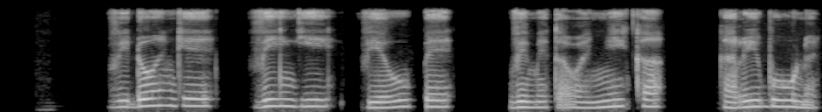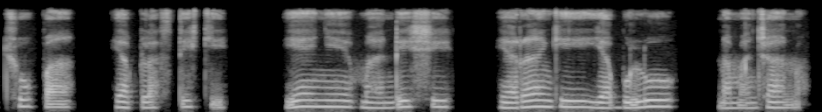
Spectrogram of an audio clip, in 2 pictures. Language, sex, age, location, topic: Swahili, female, 25-35, Mombasa, health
